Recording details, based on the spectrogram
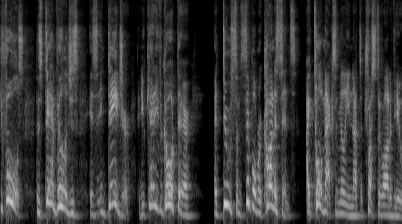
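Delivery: increasingly worked-up, agitated outburst. Narrating a scene, voicing Andre as he scolds the others, visibly agitated Andre. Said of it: "is starting to get like visibly agitated".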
